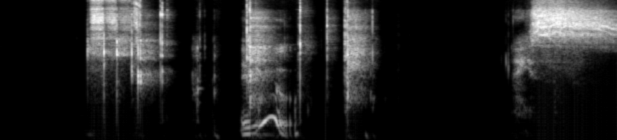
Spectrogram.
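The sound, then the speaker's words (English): Beer cans snap open in a few sharp cracks and pops, ending in a loud, sustained fizzing hiss, with a brief exclamation from a voice in the middle. “All right, cans at the ready.”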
